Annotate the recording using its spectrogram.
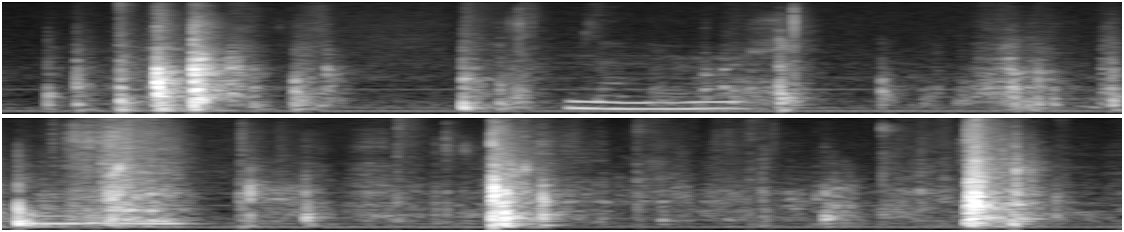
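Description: Packing tape on a cardboard box being cut with a knife and pulled off, with crackling, scraping and clicks of tape and cardboard, and two sharp knocks, about six seconds in and near the end. A short hum from the person working breaks in twice.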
